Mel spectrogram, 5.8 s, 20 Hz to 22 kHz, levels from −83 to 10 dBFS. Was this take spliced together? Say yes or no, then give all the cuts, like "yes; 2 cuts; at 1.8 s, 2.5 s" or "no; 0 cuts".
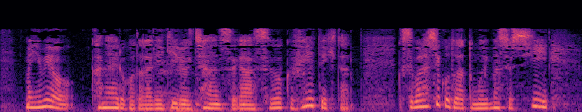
yes; 1 cut; at 3.9 s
